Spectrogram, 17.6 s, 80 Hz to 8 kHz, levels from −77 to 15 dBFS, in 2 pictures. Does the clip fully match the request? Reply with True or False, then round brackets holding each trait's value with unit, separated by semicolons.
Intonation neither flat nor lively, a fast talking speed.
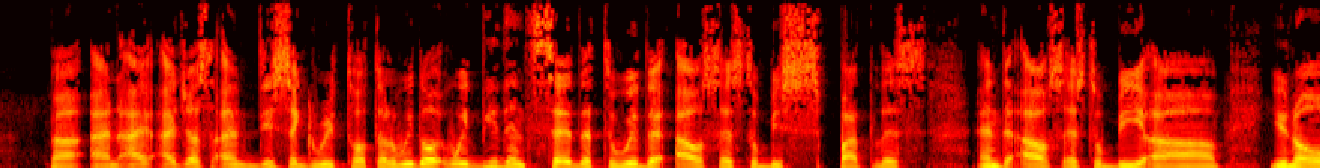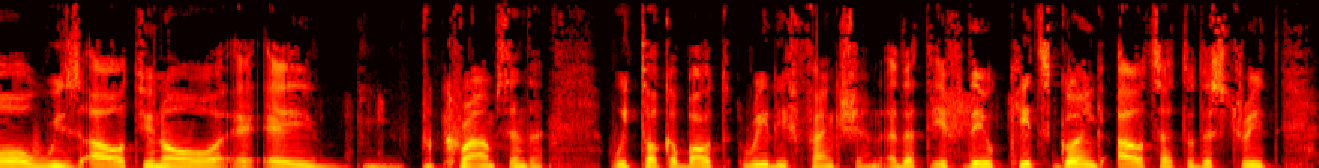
False (3.6 semitones; 175 wpm)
